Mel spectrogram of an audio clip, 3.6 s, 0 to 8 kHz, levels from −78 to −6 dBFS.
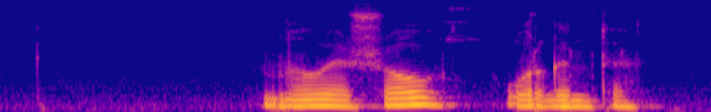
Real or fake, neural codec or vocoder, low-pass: real; none; 7.2 kHz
